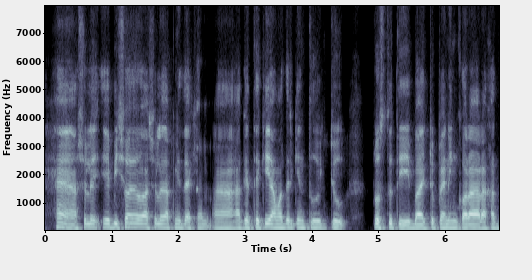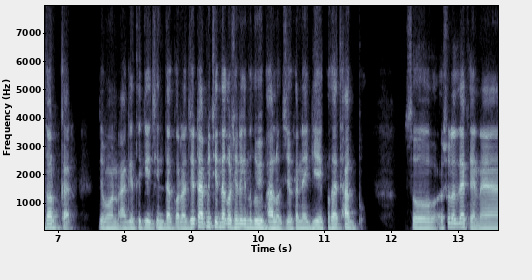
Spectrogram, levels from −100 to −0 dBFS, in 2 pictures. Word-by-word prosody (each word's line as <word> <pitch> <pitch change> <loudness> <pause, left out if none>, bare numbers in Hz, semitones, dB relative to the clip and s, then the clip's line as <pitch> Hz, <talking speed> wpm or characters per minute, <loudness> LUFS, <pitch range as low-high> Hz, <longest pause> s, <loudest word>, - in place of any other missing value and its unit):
হ্যাঁ, 155 -5 +3
আসলে 135 +3 -1 0.2
এ - - +4
বিষয়েও 145 +1 +1
আসলে 135 +1 -2
আপনি 130 +1 -5
দেখেন 120 0 -3 0.2
আ - - -1 0.3
আগে 125 +1 0
থেকেই 135 +1 +3
আমাদের 130 0 +1
কিন্তু 125 -1 -3
একটু 120 +1 -4 0.6
প্রস্তুতি 130 -1 0 0.2
বা 120 - +5
একটু 115 +4 -3
প্ল্যানিং 125 -1 +1
করা 120 0 +6 0.2
রাখা 115 +2 -1
দরকার। 130 -1 0 0.4
যেমন 115 -2 -2 0.2
আগে 115 +1 -2
থেকেই 125 -1 -1
চিন্তা 120 -1 0
করা 115 -1 0
যেটা 145 +2 +2
আপনি 160 +1 -2
চিন্তা 155 -1 +3
করছেন 140 -1 +2
সেটা 135 - +2
কিন্তু 130 -1 0
খুবই 125 -2 +4
ভালো, 115 -1 +4
যে 120 - -4
ওখানে 120 +1 -2
গিয়ে 120 0 +2
কোথায় 125 -1 +1
থাকব? 115 -4 +1 0.8
সো 120 - -2 0.4
আসলে 150 +4 -1
দেখেন 115 -7 0
অ্যা 115 0 +2
125 Hz, 185 wpm, -24 LUFS, 120-135 Hz, 0.8 s, করা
